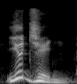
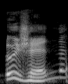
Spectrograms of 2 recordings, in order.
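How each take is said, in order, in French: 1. Le nom se prononce à l'anglaise. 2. Le nom se prononce à la française. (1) "on devrait le lire Eugene" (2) "c'est vrai qu'on le lit Eugène"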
